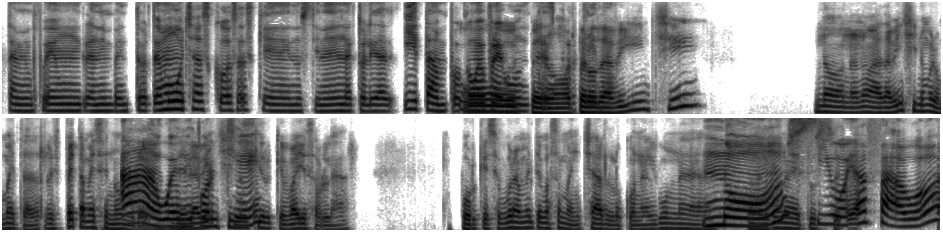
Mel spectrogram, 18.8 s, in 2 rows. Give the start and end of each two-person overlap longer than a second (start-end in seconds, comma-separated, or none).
4.5-6.2, 10.6-12.1, 16.4-17.7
